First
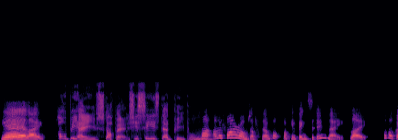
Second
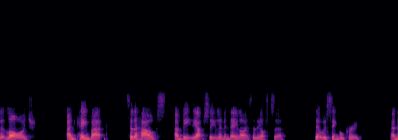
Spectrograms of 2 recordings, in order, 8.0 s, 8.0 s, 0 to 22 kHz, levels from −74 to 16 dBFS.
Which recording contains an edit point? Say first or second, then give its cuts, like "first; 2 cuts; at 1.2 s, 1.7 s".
first; 3 cuts; at 1.0 s, 2.6 s, 4.0 s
